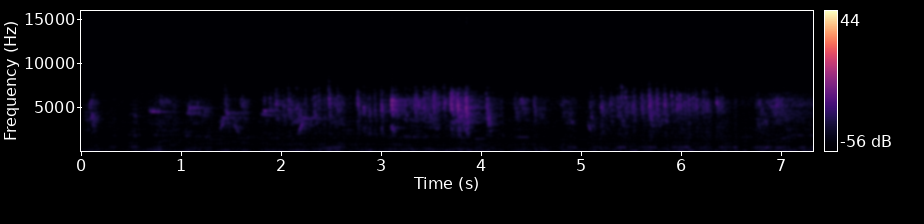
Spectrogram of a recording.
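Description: Faint chirping and twittering of small birds, a dense run of rapid high notes that is loudest through the middle, with a low note repeating several times a second in the second half.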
